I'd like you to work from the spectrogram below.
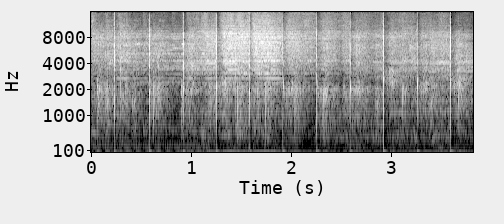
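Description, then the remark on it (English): An audience gives a hand clap of praise together, with sharp, irregular hand claps rising above a steady wash of many hands for about four seconds. No one speaks. “Give a hand clap of praise.”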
